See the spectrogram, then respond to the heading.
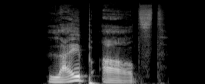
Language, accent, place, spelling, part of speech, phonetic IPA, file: German, Germany, Berlin, Leibarzt, noun, [ˈlaɪ̯pˌʔaʁt͡st], De-Leibarzt.ogg
- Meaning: personal physician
